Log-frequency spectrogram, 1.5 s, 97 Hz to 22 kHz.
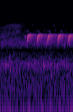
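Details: Resident female bald eagle laying the first egg of a second clutch at the Sauces nest, 3 March 2017; five evenly spaced, sharp, high chirps in just over a second, with faint hiss behind.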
